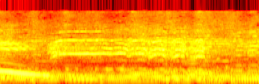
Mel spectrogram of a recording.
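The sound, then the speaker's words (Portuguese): A horse neighs loudly, a whinny that starts high and slides downward before breaking into quivering, shaky tones lasting under two seconds. “Pega o cavalo.”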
